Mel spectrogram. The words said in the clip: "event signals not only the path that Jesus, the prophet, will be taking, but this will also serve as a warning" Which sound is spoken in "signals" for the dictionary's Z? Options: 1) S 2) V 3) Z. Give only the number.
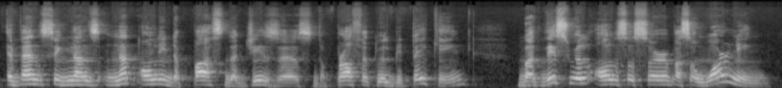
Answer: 1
